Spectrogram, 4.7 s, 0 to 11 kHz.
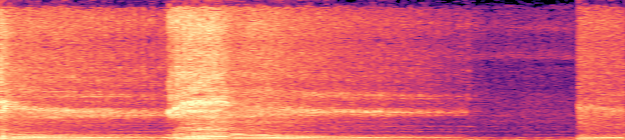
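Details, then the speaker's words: Old Chevy, a '64, with a new exhaust. Deep rumbling idle, then a quick throttle blip that rises and falls cleanly, no leaks or rattles: normal exhaust note. "Fuck, that sounds hell. Yeah, look at the new exhaust on it."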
